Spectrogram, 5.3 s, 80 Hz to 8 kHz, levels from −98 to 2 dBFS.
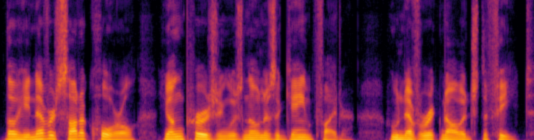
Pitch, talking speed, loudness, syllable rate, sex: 120 Hz, 200 wpm, -17 LUFS, 5.8 syllables/s, male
